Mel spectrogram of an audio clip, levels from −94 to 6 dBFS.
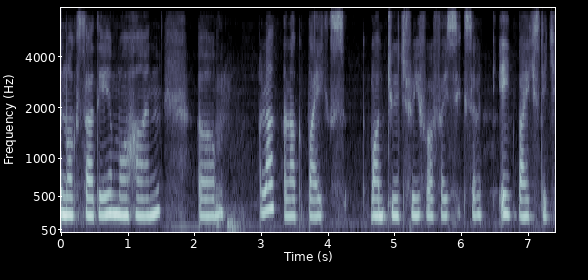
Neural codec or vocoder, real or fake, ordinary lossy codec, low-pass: codec, 24 kHz, 6 kbps, HILCodec; fake; none; 7.2 kHz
